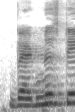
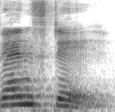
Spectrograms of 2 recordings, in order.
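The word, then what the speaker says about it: Wednesday: वेडनेसडे is very wrong, it इज वेंसडे. इट इज वेंसडे. D silent है इसमें, डी नहीं बोला जाता है.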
